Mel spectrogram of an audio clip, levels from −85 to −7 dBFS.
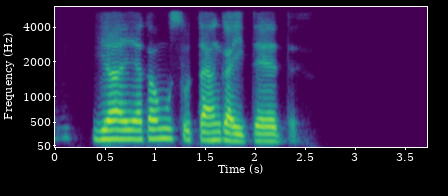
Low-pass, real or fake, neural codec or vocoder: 5.4 kHz; fake; codec, 16 kHz, about 1 kbps, DyCAST, with the encoder's durations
